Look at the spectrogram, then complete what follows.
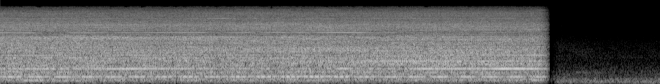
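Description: CNC router spindle cutting EVA foam: a loud, steady whirring cutting noise with a steady whine running through it. It cuts off suddenly about five and a half seconds in, leaving a quiet, steady factory-hall background.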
